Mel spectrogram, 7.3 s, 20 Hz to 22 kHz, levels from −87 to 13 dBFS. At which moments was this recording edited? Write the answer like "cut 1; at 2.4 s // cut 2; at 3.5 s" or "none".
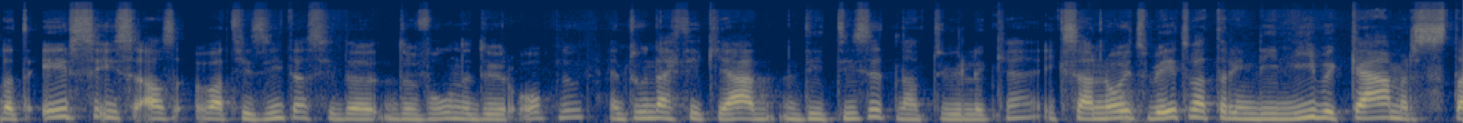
cut 1; at 3.0 s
